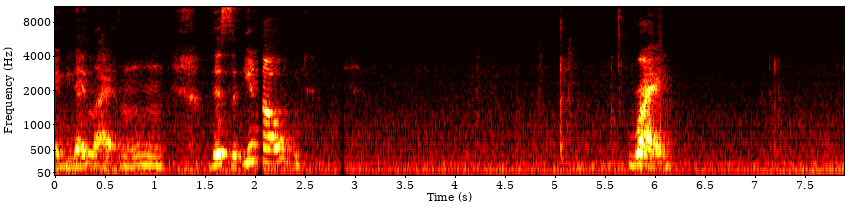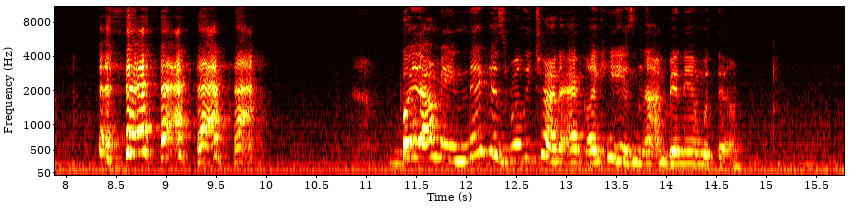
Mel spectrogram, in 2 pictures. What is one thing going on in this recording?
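A middle-aged woman talks with animation close to a microphone, pausing often.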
